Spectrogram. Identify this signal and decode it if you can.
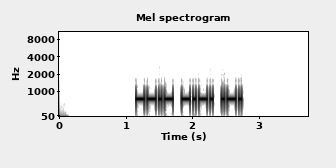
Morse code, heard as a keyed tone, about 28 wpm, 700 Hz. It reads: QCR
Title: USA Call Sign Postfixes - 3 Letters 28wpm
